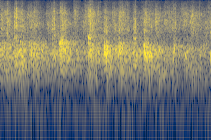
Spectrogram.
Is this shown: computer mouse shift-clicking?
no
